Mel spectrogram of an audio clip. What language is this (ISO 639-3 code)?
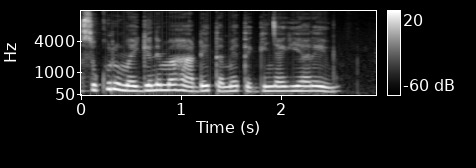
kik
